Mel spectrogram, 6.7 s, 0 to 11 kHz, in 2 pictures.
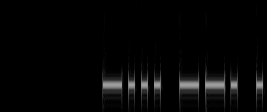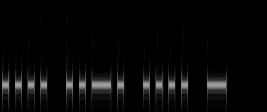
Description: Morse code, heard as a keyed tone, about 15 wpm, 700 Hz. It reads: BG5FHT
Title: DXCC-100 Call Signs - 6 Characters - Repeated 3x - 15wpm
